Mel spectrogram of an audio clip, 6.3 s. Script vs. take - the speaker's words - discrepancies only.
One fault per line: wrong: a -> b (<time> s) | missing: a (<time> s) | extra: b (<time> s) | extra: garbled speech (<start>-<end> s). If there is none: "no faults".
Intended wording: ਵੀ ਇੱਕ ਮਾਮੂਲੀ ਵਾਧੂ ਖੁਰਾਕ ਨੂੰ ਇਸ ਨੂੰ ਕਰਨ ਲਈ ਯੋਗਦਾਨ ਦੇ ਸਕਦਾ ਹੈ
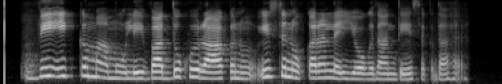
no faults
